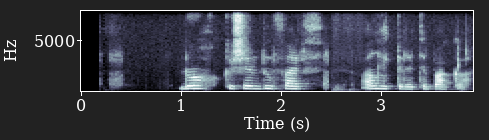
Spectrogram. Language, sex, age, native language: Icelandic, female, 11, Icelandic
